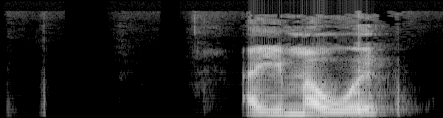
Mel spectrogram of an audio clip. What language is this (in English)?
Eton (Cameroon)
